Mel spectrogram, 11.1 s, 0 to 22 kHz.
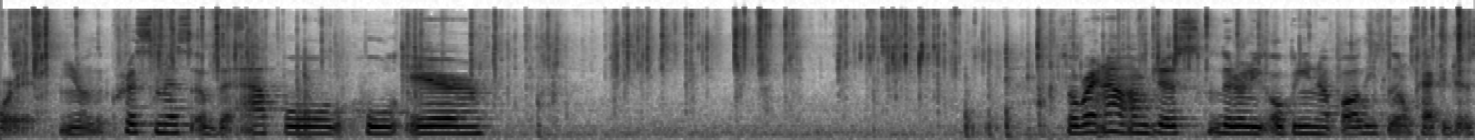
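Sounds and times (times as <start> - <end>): plastic wrappers tearing and crinkling: 0.0 - 11.0.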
